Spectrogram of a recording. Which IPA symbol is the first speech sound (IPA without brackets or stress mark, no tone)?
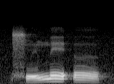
sʷ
